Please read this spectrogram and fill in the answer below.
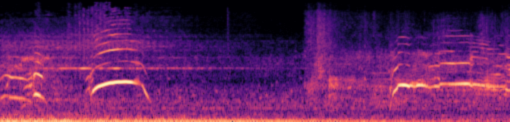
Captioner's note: women screaming; suspenseful music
